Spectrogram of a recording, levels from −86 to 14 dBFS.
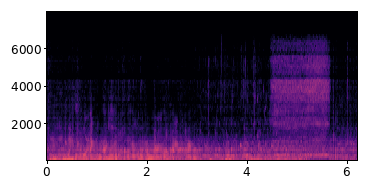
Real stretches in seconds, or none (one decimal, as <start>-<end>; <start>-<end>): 3.0-5.2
